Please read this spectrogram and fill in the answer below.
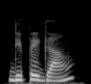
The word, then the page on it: dipegang: Indonesian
